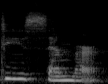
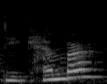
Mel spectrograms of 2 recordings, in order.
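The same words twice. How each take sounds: First: The C is said with an S sound. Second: The C is said with a K sound. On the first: The speaker calls it right. "This is the word December" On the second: The speaker calls it wrong. "It's not December"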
